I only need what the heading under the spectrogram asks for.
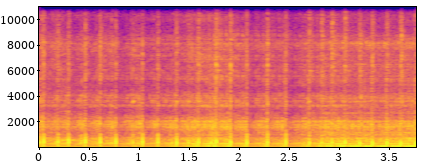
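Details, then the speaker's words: Used Black Hawk 125 paramotor two-stroke that overheats and stalls at idle. Carb cleaner sprayed around the engine makes the popping idle dip and recover, showing an intake air leak, found between the carburetor and the reed valve assembly. "just take some carb cleaner and you spray it around at different points for the engine where air potentially leak is you can hear the here the RPM change a little bit"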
